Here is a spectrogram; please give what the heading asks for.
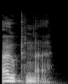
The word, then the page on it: opener: British English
